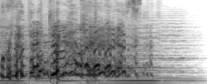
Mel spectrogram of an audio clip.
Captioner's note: women laugh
